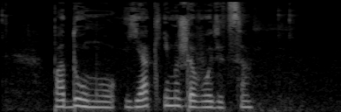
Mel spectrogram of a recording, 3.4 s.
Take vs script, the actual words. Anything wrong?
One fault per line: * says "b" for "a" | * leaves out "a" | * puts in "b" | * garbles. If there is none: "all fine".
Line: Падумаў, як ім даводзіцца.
all fine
